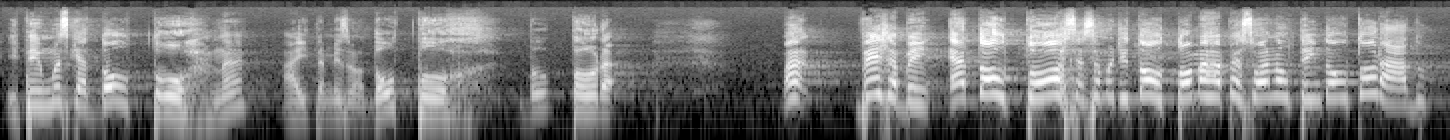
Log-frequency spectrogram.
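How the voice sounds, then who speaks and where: A man with a Brazilian Portuguese accent preaches in a strikingly high voice. He keeps turning to the congregation with questions and teases members by name. His words carry a long reverberant tail from the church hall. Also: lively intonation, normal speed. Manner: conversational preaching with frequent calls to the congregation; jokes with named members of the congregation. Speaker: pastor. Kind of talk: sermon.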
